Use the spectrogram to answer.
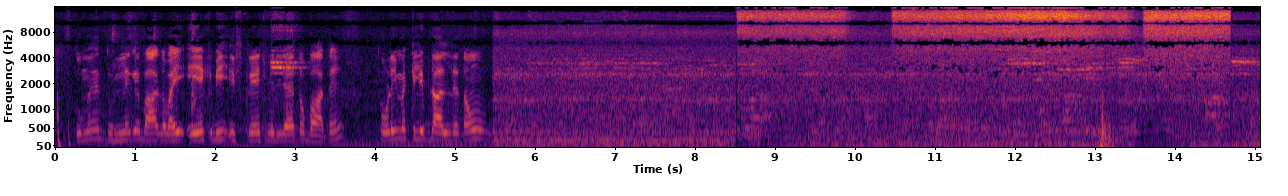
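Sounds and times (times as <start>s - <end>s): pressure washer water jet hiss: 8.5s - 14.7s.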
